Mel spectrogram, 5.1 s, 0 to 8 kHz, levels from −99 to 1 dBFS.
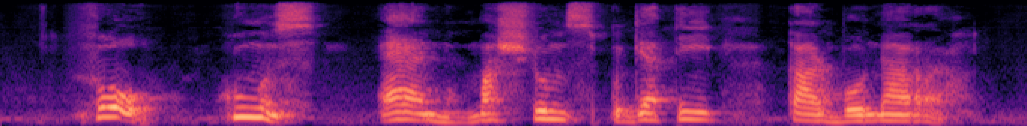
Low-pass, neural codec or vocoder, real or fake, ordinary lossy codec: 7.2 kHz; codec, 16 kHz, 2 kbps, FreqCodec, larger model; fake; none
